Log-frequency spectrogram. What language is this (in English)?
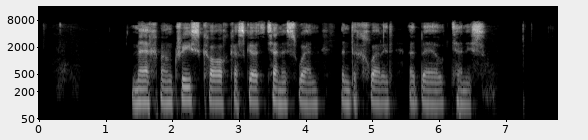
Welsh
